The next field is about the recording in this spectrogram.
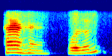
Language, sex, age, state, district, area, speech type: Bengali, male, 18-30, West Bengal, Purba Medinipur, rural, conversation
